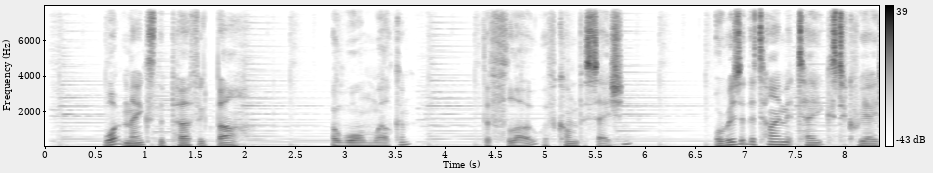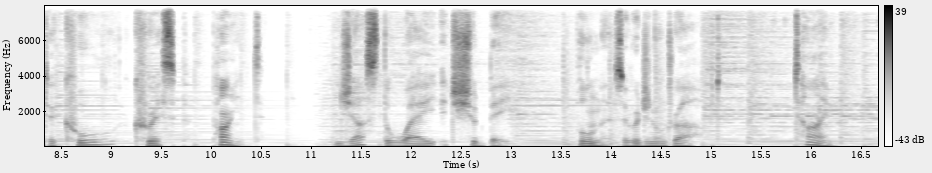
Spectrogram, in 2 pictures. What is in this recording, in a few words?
COMMERCIAL VOICE REEL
